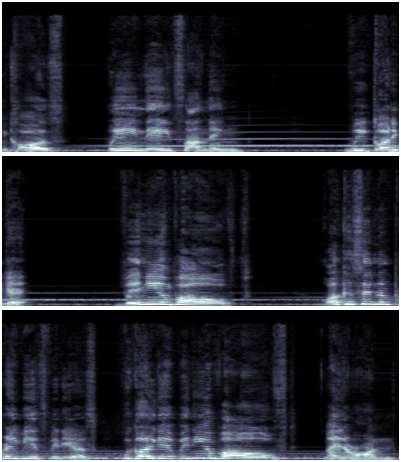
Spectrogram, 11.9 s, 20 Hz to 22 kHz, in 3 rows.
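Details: Dysarthric speech in cerebral palsy, 25-year-old woman speaking in a vlog.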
